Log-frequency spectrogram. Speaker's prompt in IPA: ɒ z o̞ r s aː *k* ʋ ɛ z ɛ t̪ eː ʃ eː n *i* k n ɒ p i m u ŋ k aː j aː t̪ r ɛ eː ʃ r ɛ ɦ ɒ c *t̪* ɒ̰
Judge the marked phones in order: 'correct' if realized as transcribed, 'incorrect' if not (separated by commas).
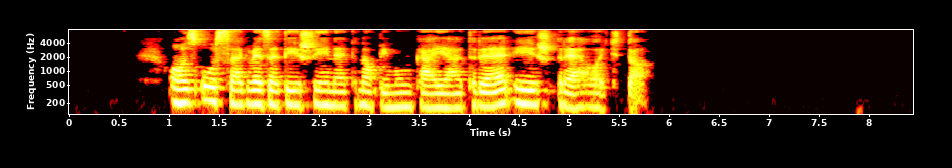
incorrect, incorrect, correct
